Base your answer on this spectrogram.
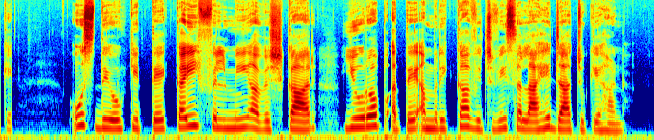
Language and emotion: Punjabi, neutral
